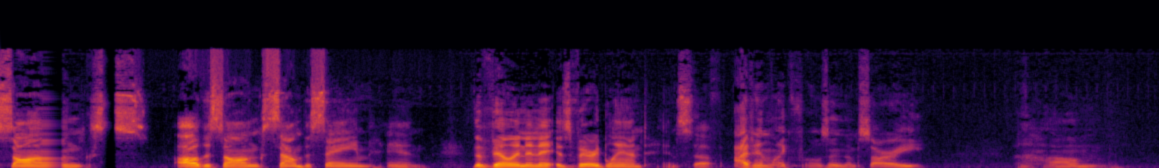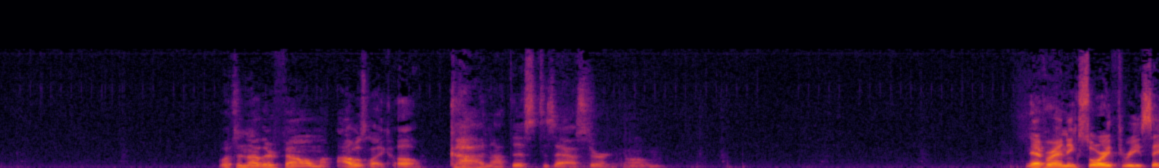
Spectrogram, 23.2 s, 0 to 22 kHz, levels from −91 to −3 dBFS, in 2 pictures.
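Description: From 0.43 to 0.75 s the sound stalls. The last moment is stretched into a fading buzz for about 178 ms, then resumes where it stopped with nothing lost. This is likely a call audio freeze, with delayed packets draining the jitter buffer. A spectrogram shows smeared horizontal bands.

At 1.02 to 1.18 s comes a burst of packet loss. About 120 ms of audio is gone. The receiver extends the previous sound, decaying it to roughly 20 ms of silence, then jumps ahead. The waveform shows a tapering envelope, a brief flat stretch, then an abrupt restart.

From 1.38 to 4.68 s a call bitrate drop takes the encoder from 128 to 25 kbps, and it stays at the lowest rate for about 3.2 s. The sound turns muffled and watery. On a spectrogram the upper frequencies vanish above a hard ceiling, and the remaining energy looks blotchy and coarse.

Two jitter buffer speed-ups follow. The receiver trims pitch-period slices to shrink excess buffered delay. 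From 5.95 to 6.58 s playback runs 18% fast, removing around a tenth of a second. From 6.99 to 8.29 s it runs 5% fast, removing a shorter amount. Pitch holds, but the sound feels hurried. Repeating cycles in the waveform are slightly compressed in time.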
